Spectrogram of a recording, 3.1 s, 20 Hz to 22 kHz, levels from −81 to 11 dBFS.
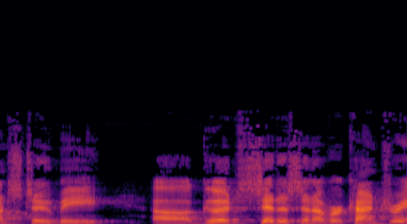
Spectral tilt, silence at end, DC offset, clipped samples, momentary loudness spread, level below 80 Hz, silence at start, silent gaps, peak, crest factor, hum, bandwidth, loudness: -2.5 dB/octave; 0 s; under 0.1%; under 0.1%; 8 LU; -52 dBFS; 0 s; none; -2 dBFS; 22 dB; none; 11.5 kHz; -24 LUFS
